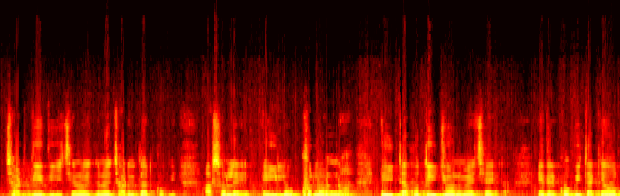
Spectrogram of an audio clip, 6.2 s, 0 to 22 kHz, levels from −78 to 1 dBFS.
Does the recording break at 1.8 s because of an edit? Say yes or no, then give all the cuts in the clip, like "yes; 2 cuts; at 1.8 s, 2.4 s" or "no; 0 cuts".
no; 0 cuts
